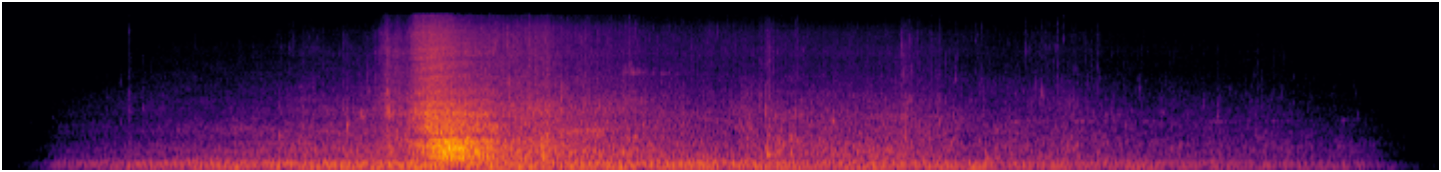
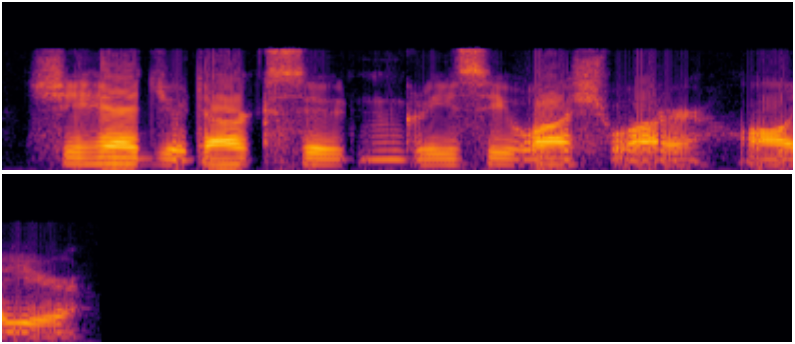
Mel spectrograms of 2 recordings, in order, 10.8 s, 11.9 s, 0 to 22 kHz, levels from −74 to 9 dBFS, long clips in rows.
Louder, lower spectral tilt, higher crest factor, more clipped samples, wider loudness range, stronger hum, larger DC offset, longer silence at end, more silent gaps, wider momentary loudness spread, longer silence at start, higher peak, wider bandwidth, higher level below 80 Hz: second, -19 LUFS vs -12 LUFS; about the same, -4.5 dB/octave vs -4 dB/octave; first, 22 dB vs 14 dB; second, under 0.1% vs 1%; first, 19 LU vs 7 LU; neither; neither; second, 0.9 s vs 5.35 s; neither; first, 26 LU vs 13 LU; first, 0.6 s vs 0.2 s; about the same, 0 dBFS vs 0 dBFS; first, 17 kHz vs 8 kHz; first, -34 dBFS vs -48 dBFS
